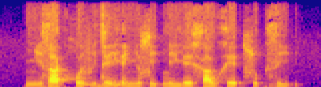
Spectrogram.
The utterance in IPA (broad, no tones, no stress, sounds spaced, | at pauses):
ɲ i z a k χʷ i v i d e i̯ j e ɲ ɯ ɬ i ʔ l i j e x a u̯ x e ʔ ɬ u k z i ʔ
